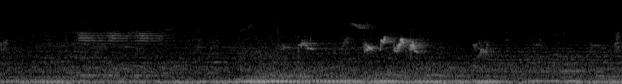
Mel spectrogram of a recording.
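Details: Red-whiskered bulbul used as a decoy bird in a trapping test, giving a few short, bright whistled notes midway, over a steady low rumble of background noise.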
